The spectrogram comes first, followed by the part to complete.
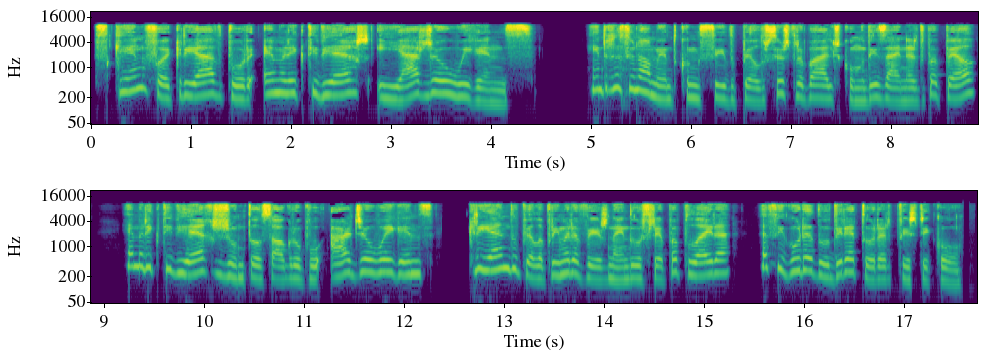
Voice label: Corporate European Portuguese F; Skin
